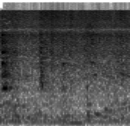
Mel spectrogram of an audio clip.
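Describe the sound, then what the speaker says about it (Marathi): Okra (bhindi) fries in a pan with a soft sizzle while a utensil stirs it, a quiet, close stirring sound that starts with a scrape and goes on without talk. "आणि तिकडं बनते आता भेंडी फ्राय"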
